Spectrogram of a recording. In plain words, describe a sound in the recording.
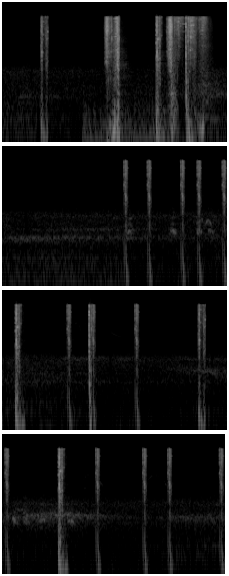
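Short menu clicks tick one after another as a game menu is browsed.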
